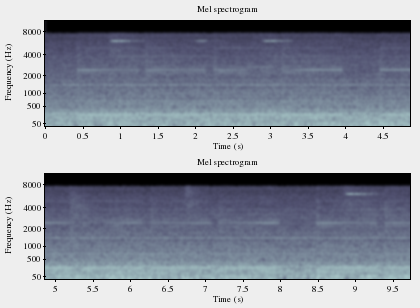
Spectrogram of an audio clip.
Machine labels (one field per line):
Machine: slide rail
